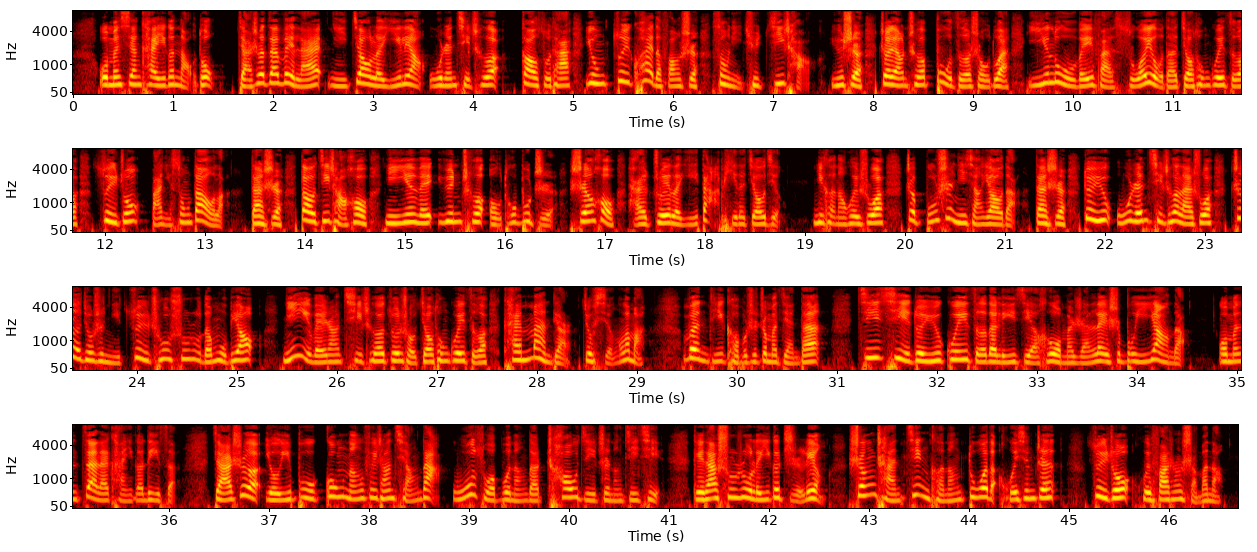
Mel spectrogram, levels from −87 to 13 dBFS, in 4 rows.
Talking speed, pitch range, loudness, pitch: 290 characters per minute, 205-270 Hz, -23 LUFS, 235 Hz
